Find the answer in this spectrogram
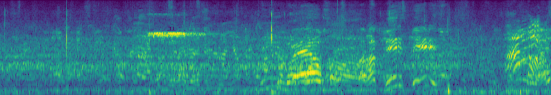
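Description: Footballers shouting and calling to each other across an open pitch, with one sharp thud of a football being kicked shortly before the end.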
